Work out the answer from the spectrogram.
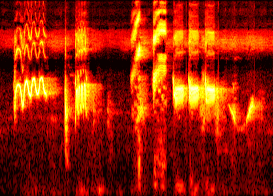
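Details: White starling (black-winged myna), chatty lure recording: a loud warbled trill, a sharp harsh burst, then a series of strong whistled notes ending in short slurred whistles.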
